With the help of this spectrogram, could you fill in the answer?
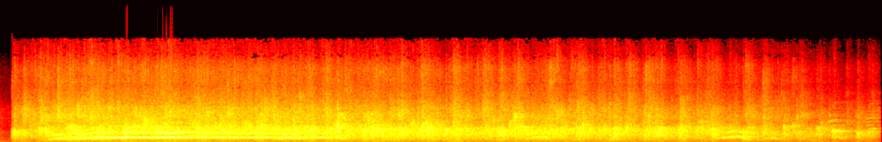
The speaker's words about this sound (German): Ich freue mich sehr, dass sie da ist. Jetzt gibt es eine Twitter-Lesung. Großen Applaus.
